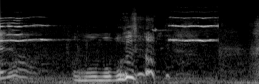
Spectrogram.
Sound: laughs

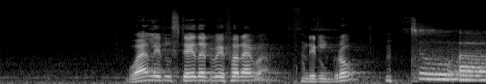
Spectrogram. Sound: laughs

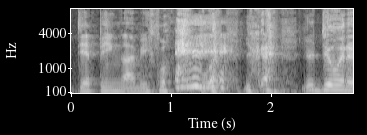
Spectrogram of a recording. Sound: chuckles

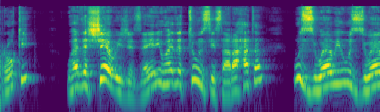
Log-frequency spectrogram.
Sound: in Arabic

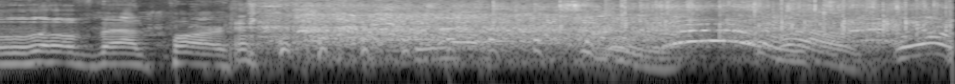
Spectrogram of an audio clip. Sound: crowd laughs

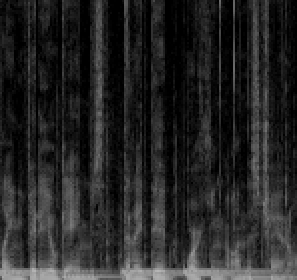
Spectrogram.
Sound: keyboard clacking

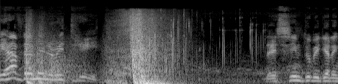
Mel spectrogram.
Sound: gunshot; bullet hits wall

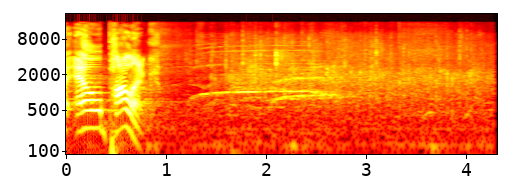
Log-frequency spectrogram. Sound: applause

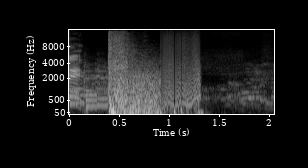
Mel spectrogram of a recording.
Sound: scratching record

